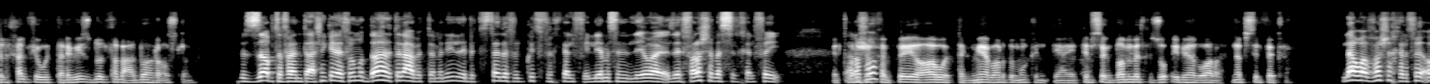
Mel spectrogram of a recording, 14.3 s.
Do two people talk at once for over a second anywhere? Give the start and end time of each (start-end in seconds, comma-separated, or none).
none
